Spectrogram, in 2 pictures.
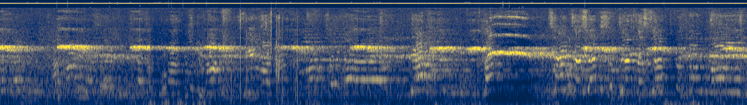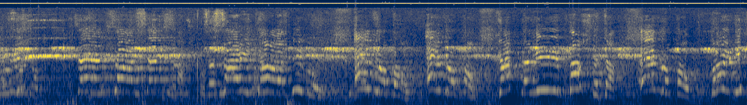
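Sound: street protest crowd chanting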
